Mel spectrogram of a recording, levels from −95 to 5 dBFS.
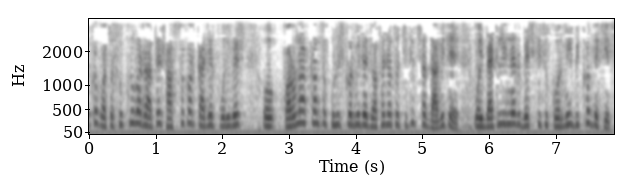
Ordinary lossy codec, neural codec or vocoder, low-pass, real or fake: MP3, 16 kbps; none; 3.6 kHz; real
